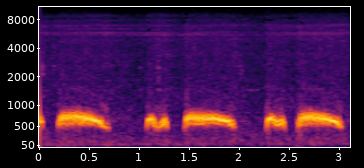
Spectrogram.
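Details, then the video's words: Spotted dove used as a trapping lure: long drawn coos alternating with short notched double coos, soft and low, roughly one phrase per second. "Suara pancingan tekukur"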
